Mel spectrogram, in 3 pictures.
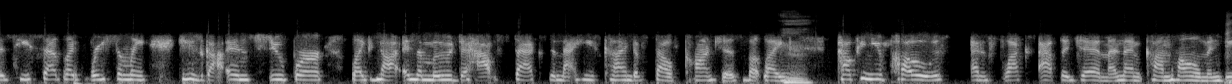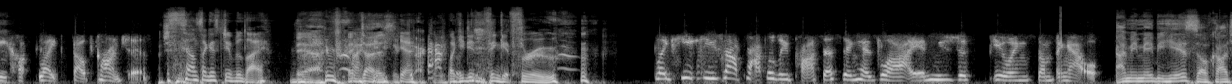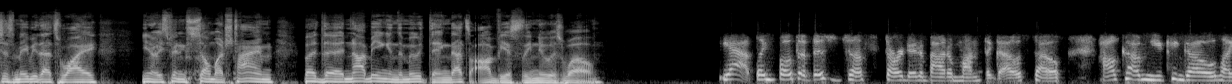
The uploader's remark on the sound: on the phone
